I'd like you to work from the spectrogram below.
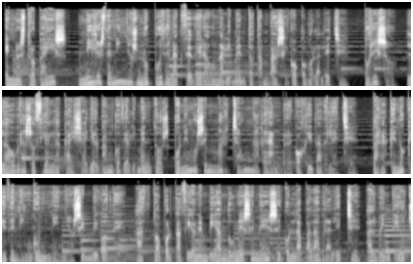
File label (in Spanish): radio; la caixa recogida leche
